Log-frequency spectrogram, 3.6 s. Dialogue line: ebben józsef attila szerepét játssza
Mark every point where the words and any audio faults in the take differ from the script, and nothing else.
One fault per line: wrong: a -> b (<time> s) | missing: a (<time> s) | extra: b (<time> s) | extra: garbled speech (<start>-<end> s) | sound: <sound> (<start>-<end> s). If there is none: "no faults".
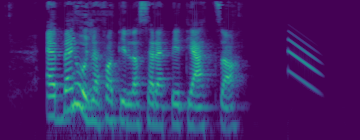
sound: chirp (2.9-3.3 s)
